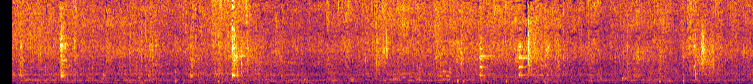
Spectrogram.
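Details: Many western honey bees give a steady, low buzzing drone with scattered soft clicks at a natural hive in an old oak tree on a farm, with bees performing the honey bee dance to signal where to forage.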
